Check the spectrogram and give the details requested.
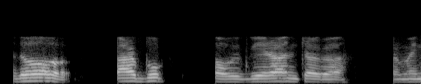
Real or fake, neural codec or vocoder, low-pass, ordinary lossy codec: fake; vocoder, 44.1 kHz, 128 mel bands every 512 samples, BigVGAN v2; 3.6 kHz; none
